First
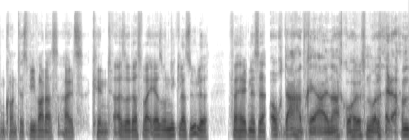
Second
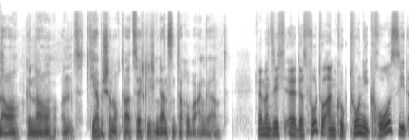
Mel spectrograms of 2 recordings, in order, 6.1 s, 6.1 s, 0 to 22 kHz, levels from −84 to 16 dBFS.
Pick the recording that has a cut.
first; 2 cuts; at 1.7 s, 4.0 s

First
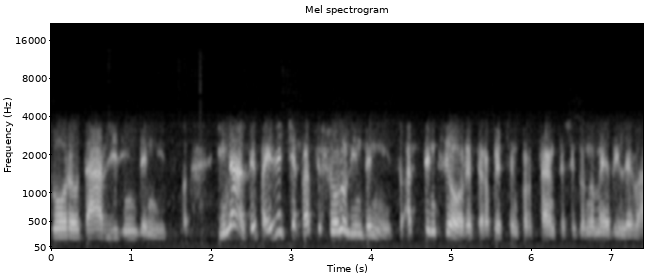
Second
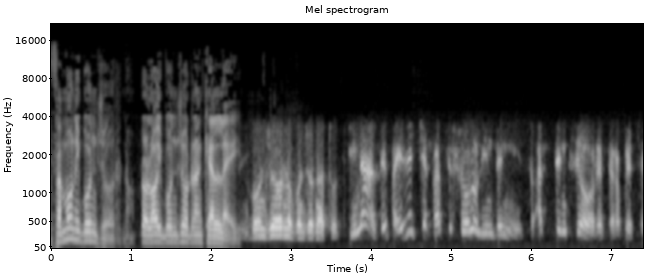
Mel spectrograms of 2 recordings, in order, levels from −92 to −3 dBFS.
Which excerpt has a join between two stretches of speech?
second; 2 cuts; at 1.1 s, 3.6 s

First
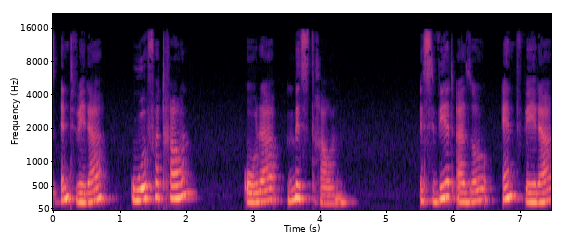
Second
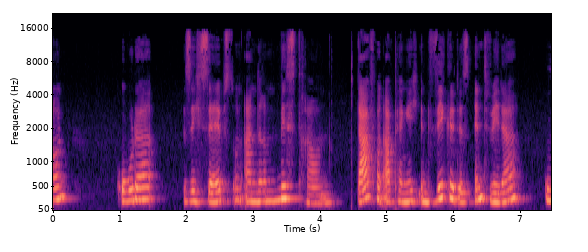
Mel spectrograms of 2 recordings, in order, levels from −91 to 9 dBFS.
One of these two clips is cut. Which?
second; 1 cut; at 4.5 s

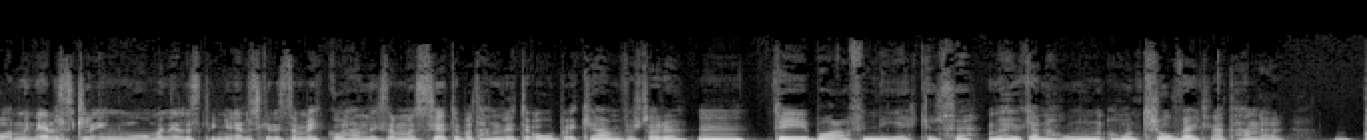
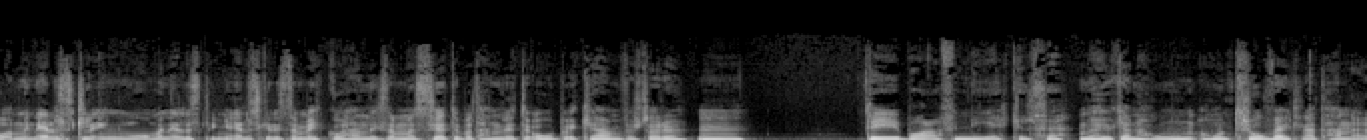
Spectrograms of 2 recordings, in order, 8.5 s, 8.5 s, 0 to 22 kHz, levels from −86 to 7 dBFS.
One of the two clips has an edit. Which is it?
first; 1 cut; at 4.7 s

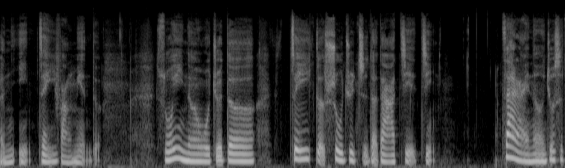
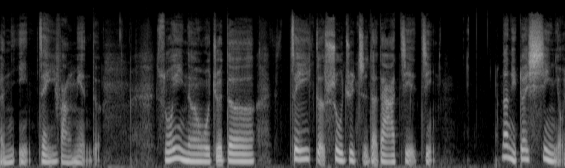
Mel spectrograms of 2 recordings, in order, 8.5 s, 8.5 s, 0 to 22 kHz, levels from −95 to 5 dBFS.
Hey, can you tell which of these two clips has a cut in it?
second; 1 cut; at 7.5 s

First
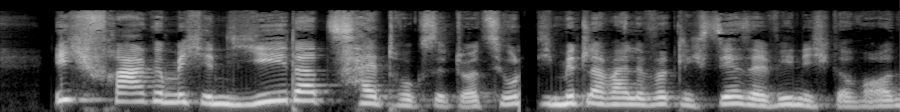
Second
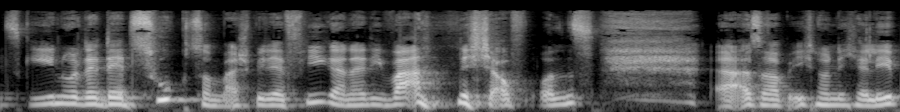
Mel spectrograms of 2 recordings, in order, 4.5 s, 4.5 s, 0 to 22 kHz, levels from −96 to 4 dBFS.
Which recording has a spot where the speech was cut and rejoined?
first; 1 cut; at 2.6 s

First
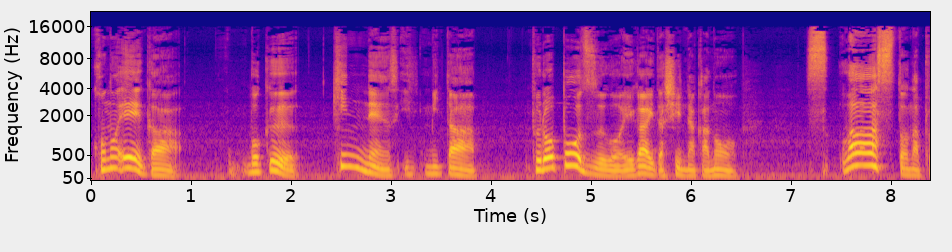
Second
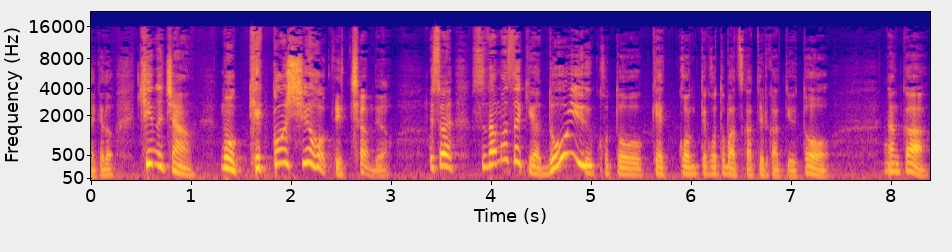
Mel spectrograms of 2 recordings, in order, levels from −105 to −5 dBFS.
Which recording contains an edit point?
second; 1 cut; at 3.4 s

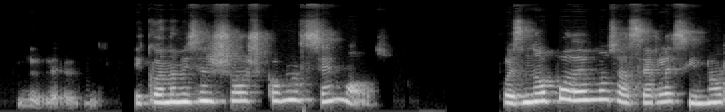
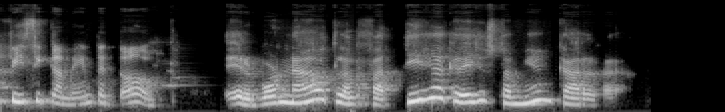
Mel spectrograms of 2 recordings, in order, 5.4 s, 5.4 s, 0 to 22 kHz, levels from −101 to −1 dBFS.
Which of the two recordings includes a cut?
first; 1 cut; at 0.9 s

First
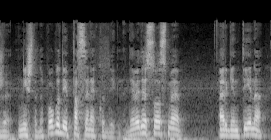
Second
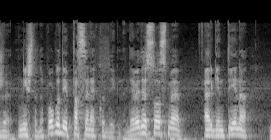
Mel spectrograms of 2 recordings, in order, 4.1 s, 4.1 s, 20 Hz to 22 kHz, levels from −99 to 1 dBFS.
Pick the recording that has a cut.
second; 1 cut; at 2.9 s

